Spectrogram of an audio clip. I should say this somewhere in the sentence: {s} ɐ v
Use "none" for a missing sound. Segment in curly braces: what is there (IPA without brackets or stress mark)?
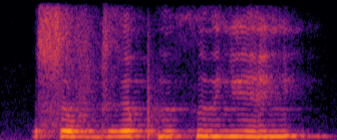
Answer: s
